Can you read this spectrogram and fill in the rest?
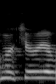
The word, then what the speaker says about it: Mercuria: Mercuria Running, that's your coaching group? – Yeah, you nailed the pronunciation. Um, we just did a video this week of how hard it is to pronounce.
